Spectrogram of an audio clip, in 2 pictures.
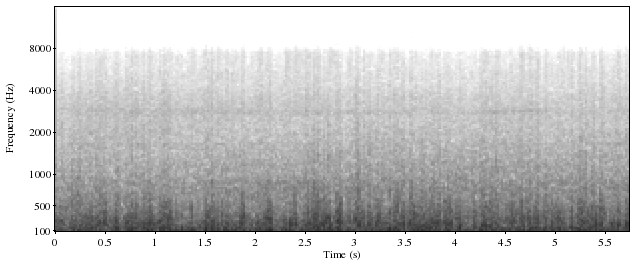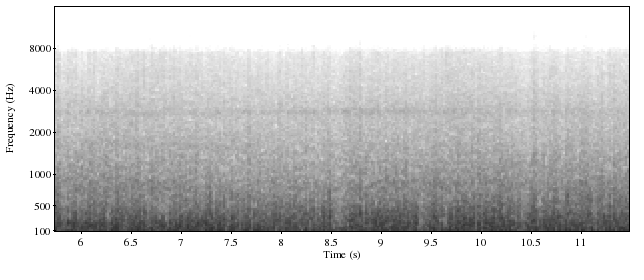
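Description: Steady wind buffeting the microphone over the rumble of a BMW Z4 being driven.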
